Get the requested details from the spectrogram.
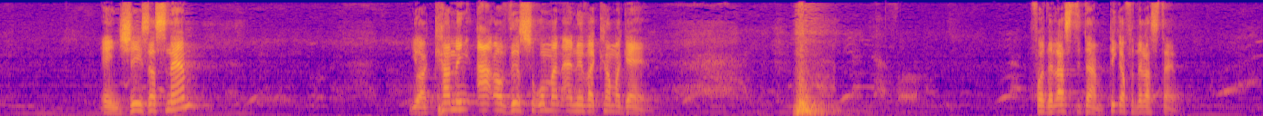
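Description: A man speaks loudly and forcefully through a microphone.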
